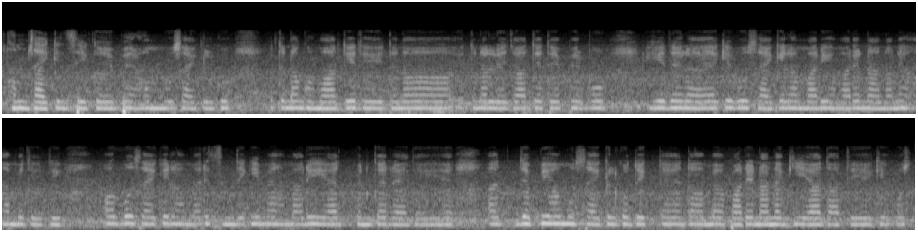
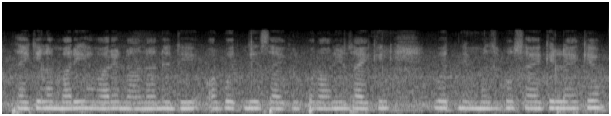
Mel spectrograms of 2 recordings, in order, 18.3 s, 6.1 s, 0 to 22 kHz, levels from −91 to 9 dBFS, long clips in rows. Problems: constant background noise, low volume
